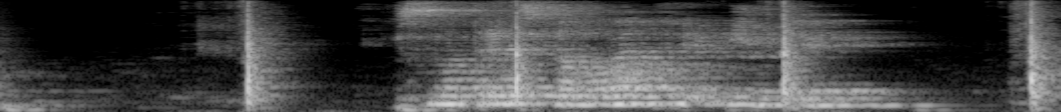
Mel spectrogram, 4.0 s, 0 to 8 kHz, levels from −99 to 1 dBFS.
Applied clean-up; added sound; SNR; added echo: classical method WPE with log-MMSE.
